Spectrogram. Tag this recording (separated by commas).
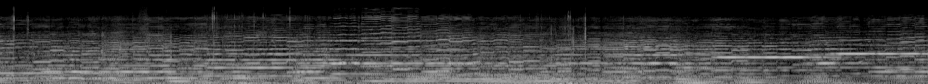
Violin, Musical instrument, Music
